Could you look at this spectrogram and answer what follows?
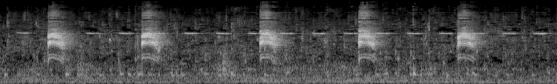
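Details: An albino long-tailed shrike, a 2020 contest champion, in a lure recording for non-singing shrikes: five harsh grating squawks, one about every second, over a faint steady high tone.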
